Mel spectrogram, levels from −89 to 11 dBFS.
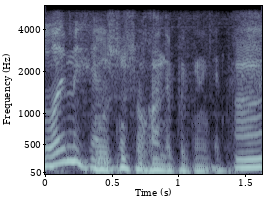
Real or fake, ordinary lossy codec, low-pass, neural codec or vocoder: fake; none; 5.4 kHz; vocoder, 44.1 kHz, 128 mel bands every 256 samples, BigVGAN v2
